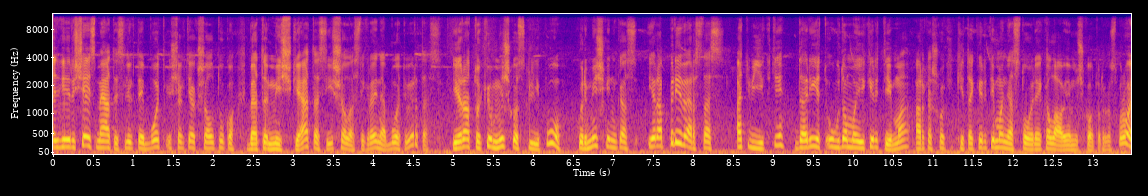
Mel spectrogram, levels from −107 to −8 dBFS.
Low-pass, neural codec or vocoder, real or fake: 10.8 kHz; none; real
